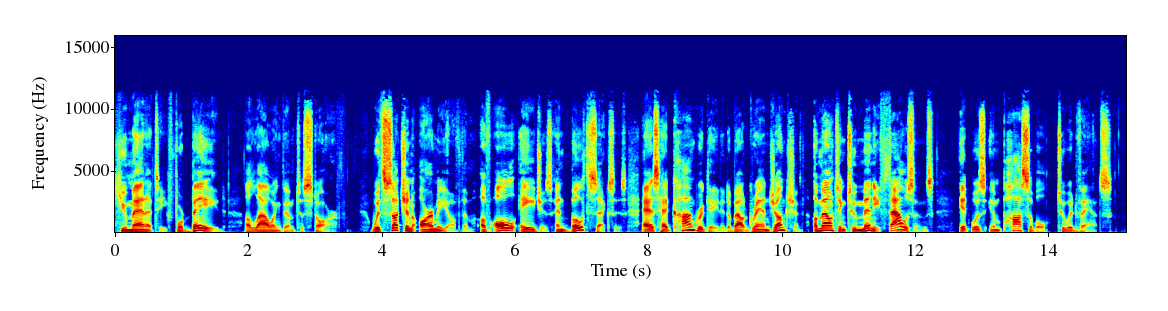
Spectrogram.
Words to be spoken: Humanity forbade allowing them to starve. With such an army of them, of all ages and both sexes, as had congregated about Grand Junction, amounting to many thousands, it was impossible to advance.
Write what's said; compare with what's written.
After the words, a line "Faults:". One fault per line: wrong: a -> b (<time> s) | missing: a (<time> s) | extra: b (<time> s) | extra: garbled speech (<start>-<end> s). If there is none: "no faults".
Humanity forbade allowing them to starve. With such an army of them, of all ages and both sexes, as had congregated about Grand Junction, amounting to many thousands, it was impossible to advance.
Faults:
no faults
